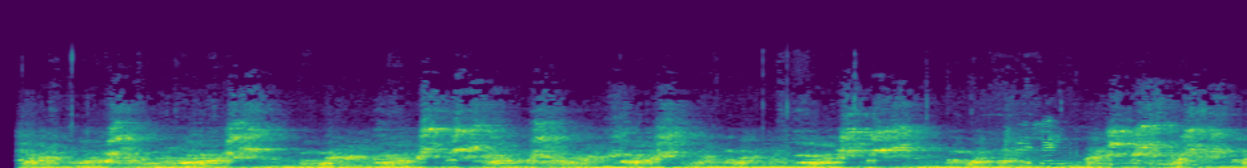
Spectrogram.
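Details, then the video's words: Noisy black-and-white ruffed lemur giving harsh, raucous, broadband calls in repeated pulsing bursts that run through the whole stretch without pause. "noisy BLACK AND WHITE RUFFED LEMUR"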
